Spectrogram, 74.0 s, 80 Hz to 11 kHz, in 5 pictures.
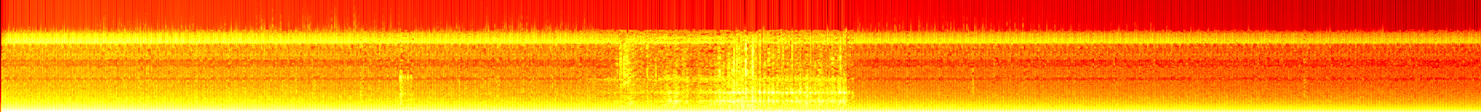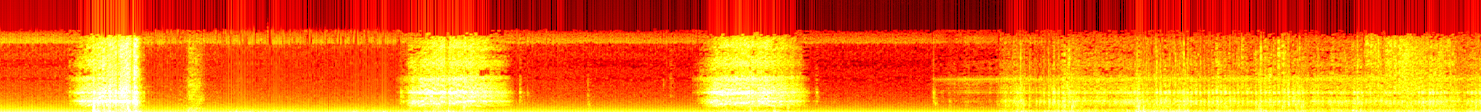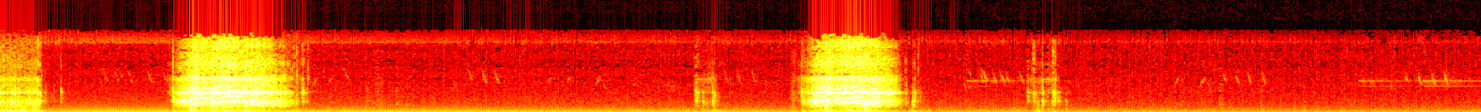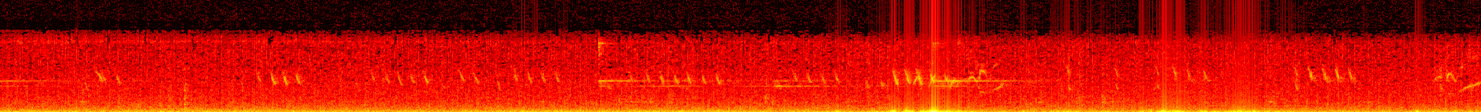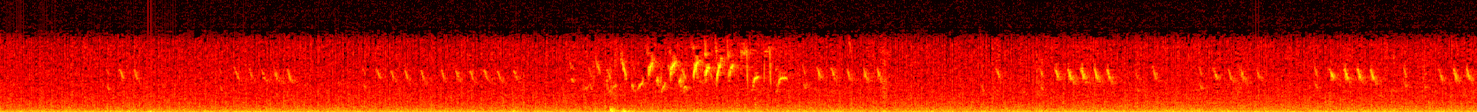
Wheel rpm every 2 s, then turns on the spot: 0, 0, 0, 20, 10, 0, 0, 10, 20, 30, 10, 30, 10, 20, 20, 20, 20, 0, 10, 20, 0, 0, 0, 0, 0, 0, 0, 0, 0, 0, 0, 0, 0, 0, 0, 0, 0.
6-10 26-30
